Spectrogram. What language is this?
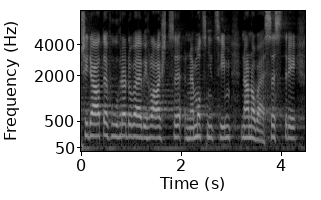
Czech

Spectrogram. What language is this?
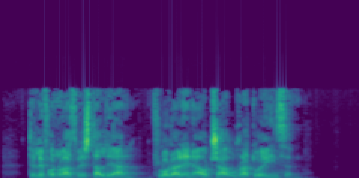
Basque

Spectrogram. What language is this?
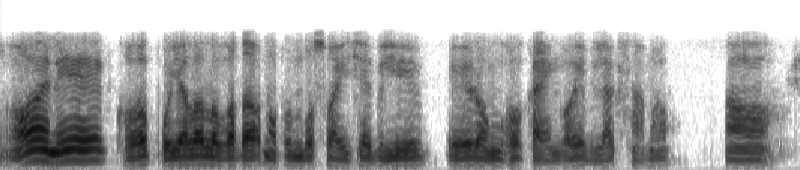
Assamese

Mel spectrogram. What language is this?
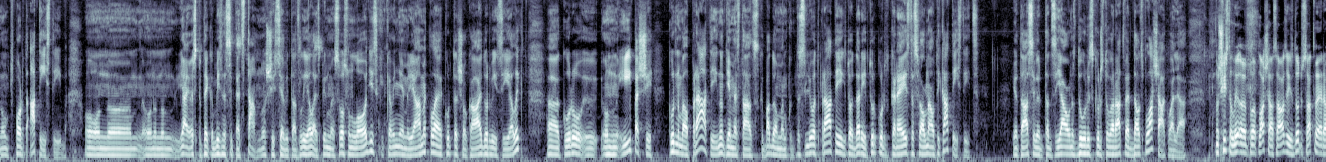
Latvian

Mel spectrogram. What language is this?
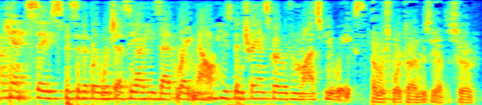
English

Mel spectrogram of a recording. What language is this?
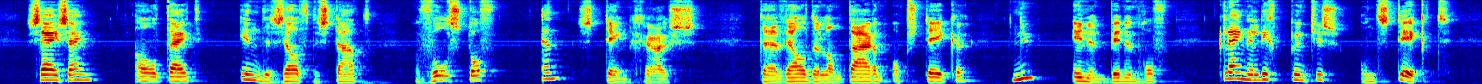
Dutch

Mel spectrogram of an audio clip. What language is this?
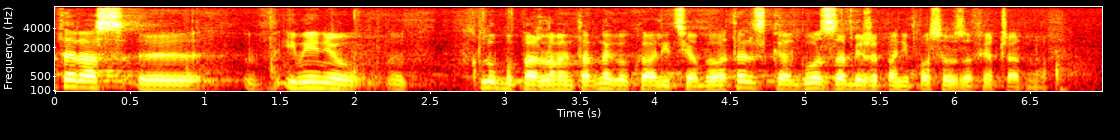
Polish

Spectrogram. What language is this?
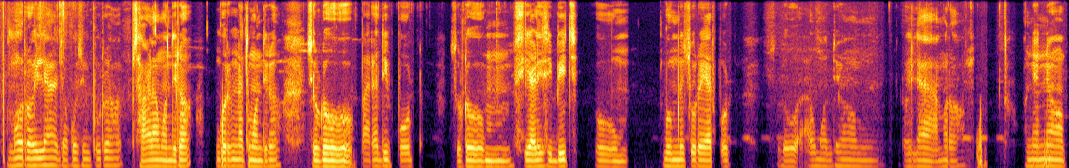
Odia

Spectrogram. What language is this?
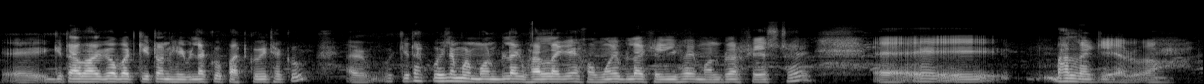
Assamese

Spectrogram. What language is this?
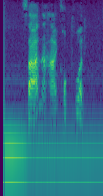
Thai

